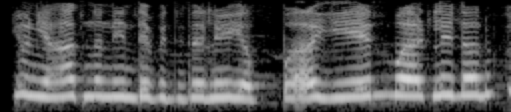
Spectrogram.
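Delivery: high-pitched helpless wail, building; acted distraught weeping; tearful despair. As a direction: cry it out in despair. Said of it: "ಯಾಕ್ ಅಳ್ತಿದ್ಯಾ?".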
